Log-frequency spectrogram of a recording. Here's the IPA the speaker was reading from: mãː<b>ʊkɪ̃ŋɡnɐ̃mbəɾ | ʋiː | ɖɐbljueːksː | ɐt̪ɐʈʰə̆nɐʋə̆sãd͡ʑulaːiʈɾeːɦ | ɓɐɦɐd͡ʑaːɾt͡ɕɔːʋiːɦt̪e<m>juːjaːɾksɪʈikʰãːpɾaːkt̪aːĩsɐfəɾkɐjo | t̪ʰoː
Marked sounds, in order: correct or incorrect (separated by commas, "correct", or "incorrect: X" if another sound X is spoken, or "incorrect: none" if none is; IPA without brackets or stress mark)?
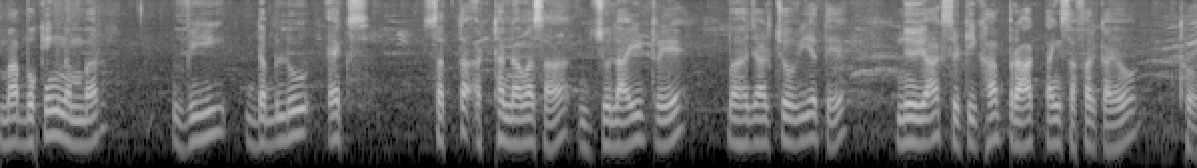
correct, incorrect: n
